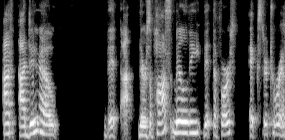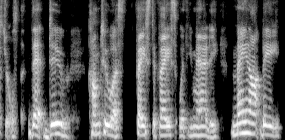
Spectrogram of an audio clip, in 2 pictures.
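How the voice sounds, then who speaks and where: A woman's voice: mid-range voice, measured pace, vocal fry. A woman in her sixties, a guest in an interview, speaking earnestly and emphatically and repeating key phrases. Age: 60s. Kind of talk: conversational interview.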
